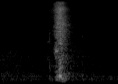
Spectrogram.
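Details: A pet dog, excited, gives one sharp, breathy sneeze: a brief hissing burst that peaks and dies away within a fraction of a second, with quiet indoor background around it.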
